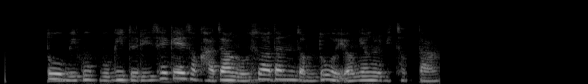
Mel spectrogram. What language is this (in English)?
Korean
